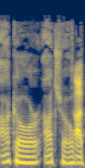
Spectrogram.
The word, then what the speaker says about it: Acho: The host speculated about what could have led to the split, and this guy said Emmanuel Acho. Yep. Rhymes with nacho.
